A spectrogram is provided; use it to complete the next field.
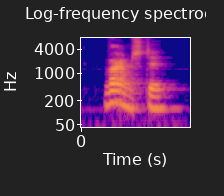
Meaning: inflection of warmst, the superlative degree of warm: 1. masculine/feminine singular attributive 2. definite neuter singular attributive 3. plural attributive
- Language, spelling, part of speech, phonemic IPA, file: Dutch, warmste, adjective, /ˈwɑrᵊmstə/, Nl-warmste.ogg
